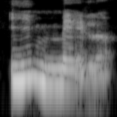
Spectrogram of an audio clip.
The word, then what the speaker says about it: email: So this one is a word from English origin, so we are pronouncing it exactly the same. So the E becomes I, email, mail. So here the AI is also pronounced E.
